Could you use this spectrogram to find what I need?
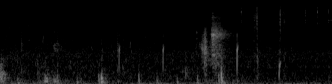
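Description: A stone block crunches as it breaks.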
